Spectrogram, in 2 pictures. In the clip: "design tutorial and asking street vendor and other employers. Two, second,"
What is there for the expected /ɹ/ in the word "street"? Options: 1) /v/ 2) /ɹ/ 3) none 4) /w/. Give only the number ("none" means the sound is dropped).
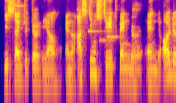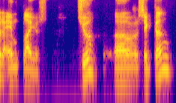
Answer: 2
